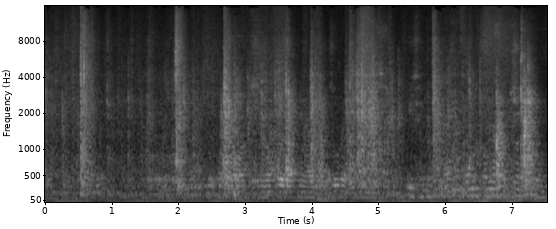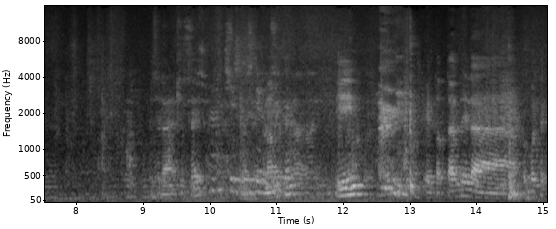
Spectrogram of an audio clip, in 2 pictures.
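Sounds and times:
paper rustling: 0:00.0 - 0:07.1.

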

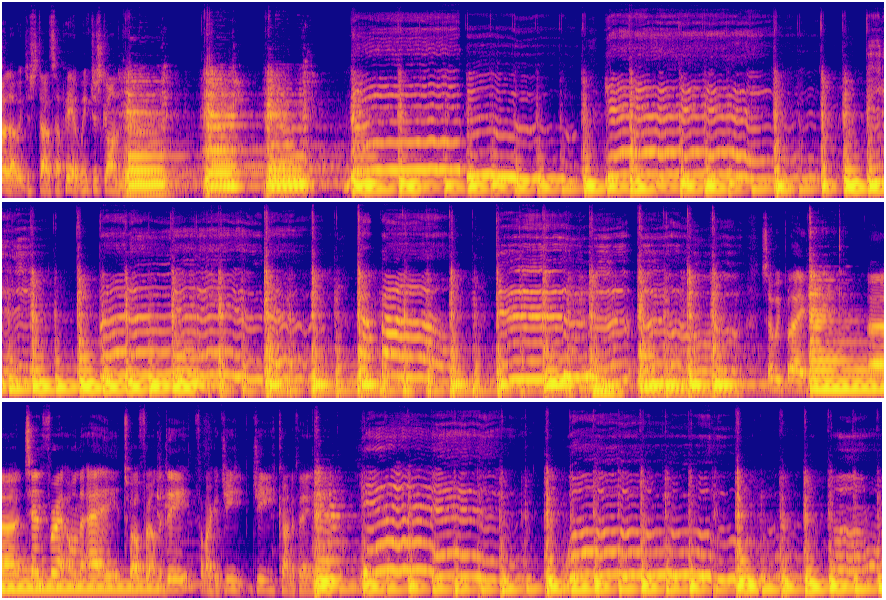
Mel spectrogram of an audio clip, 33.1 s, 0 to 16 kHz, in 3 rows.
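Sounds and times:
electric guitar power chords: 0:01.5 - 0:24.4, 0:26.0 - 0:33.0
person humming: 0:04.3 - 0:20.5, 0:26.5 - 0:33.0.

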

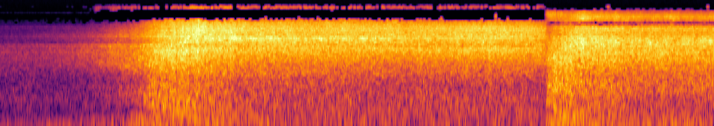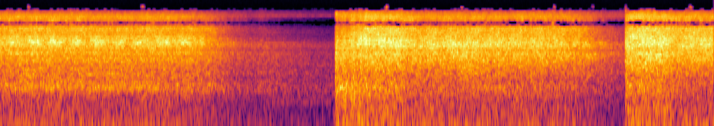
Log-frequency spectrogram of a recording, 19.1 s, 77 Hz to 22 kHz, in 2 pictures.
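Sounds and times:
bullet train passing at high speed: 0:00.0 - 0:19.0.

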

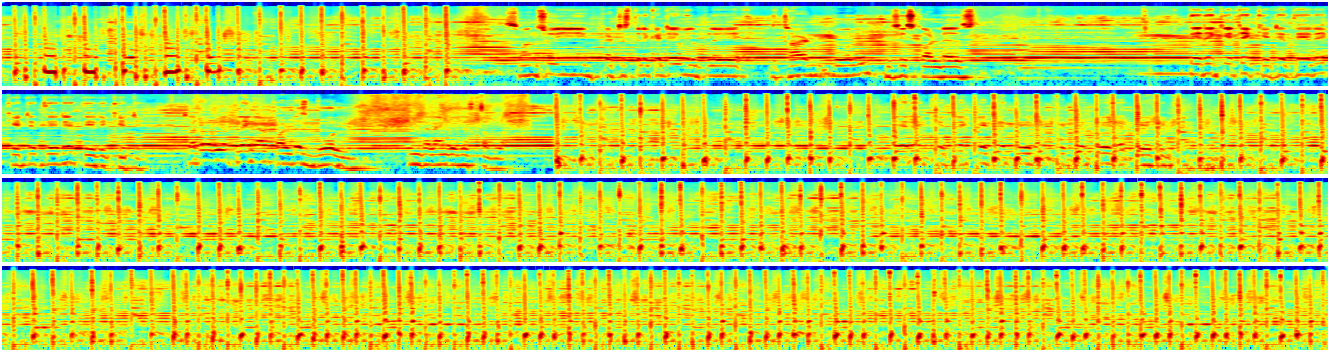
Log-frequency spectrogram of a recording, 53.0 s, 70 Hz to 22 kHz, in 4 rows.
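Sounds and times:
tabla drumming: 0:00.0 - 0:53.0.

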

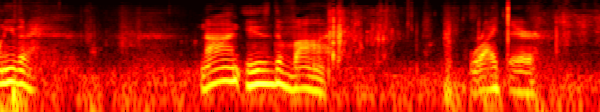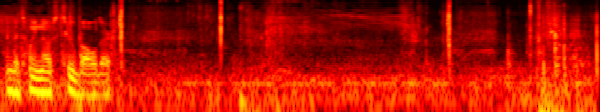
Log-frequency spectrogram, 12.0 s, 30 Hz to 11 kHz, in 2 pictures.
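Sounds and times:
steady low hum: 0:00.0 - 0:12.0
reel spool whirring: 0:07.4 - 0:11.5.

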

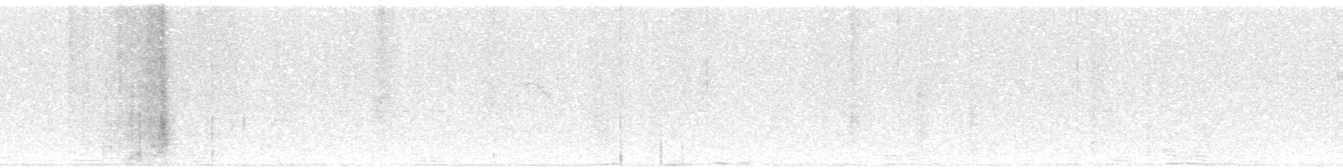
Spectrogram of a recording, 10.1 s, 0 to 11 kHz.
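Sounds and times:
faint steady hum: 0:00.0 - 0:10.0
faint rustle: 0:00.5 - 0:01.9.

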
